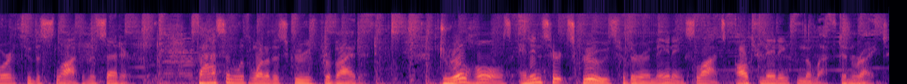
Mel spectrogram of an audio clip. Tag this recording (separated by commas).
Speech, Music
